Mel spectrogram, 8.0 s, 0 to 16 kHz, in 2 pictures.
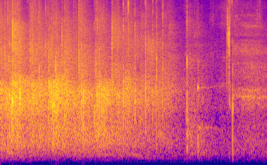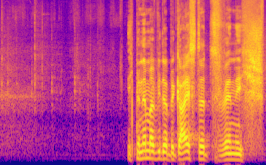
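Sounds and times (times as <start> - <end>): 
audience applause: 0.0 - 3.0
speech: 5.9 - 7.9.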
